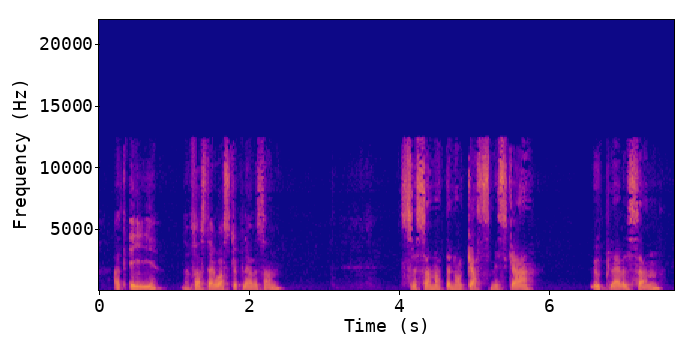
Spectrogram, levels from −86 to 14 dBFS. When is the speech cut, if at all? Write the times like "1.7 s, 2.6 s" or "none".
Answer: 1.0 s, 4.1 s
